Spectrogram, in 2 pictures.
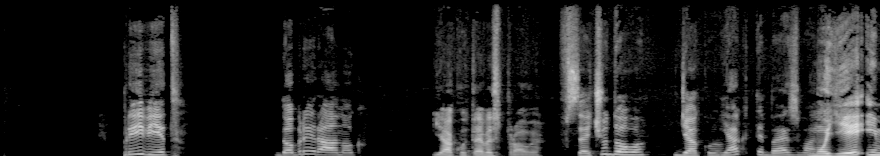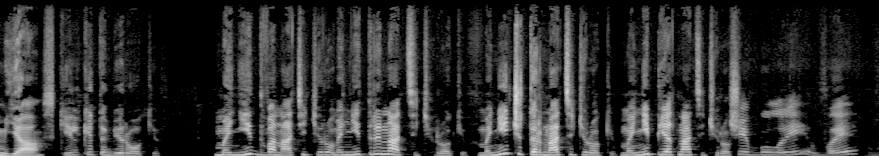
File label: Ukrainian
